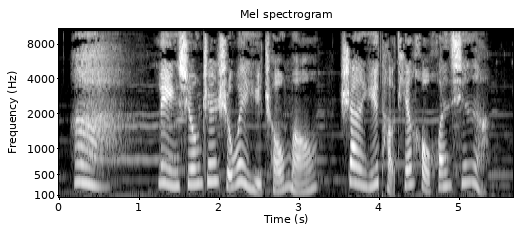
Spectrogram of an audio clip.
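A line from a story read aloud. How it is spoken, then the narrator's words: Sighing. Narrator (Chinese): 白姬叹道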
